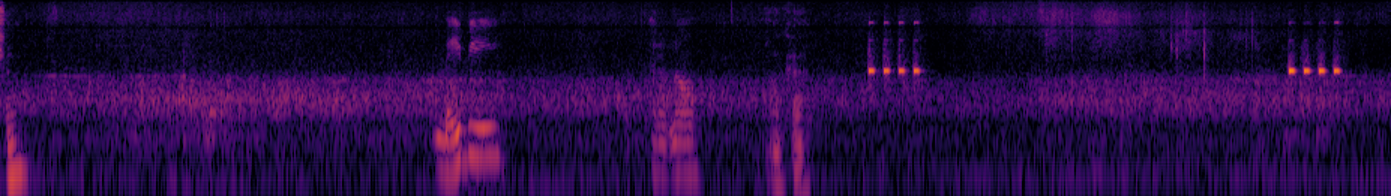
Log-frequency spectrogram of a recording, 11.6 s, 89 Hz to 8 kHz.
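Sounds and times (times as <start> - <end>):
speech: 0.0 - 0.4, 3.6 - 4.3, 5.4 - 6.8
low noise: 0.0 - 11.5
mobile phone ringing with incoming call in bright electronic beeps: 7.2 - 7.7, 10.8 - 11.2.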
